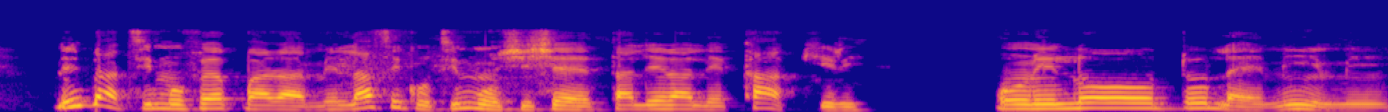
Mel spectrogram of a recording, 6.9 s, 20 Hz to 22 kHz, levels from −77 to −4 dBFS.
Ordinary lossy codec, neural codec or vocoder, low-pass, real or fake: none; none; 7.2 kHz; real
